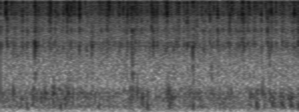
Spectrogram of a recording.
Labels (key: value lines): label: biophony, chatter
recorder: HydroMoth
